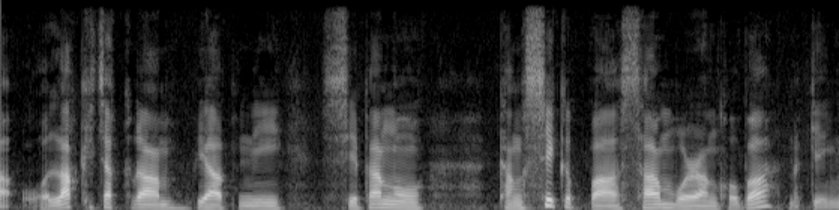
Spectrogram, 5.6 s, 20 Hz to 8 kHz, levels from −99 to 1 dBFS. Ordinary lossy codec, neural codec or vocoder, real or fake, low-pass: none; codec, 16 kHz, 4 kbps, FunCodec, trained on Chinese and English, 50 frames a second; fake; none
